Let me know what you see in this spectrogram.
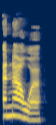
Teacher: варіант a hand А тепер погляньте на слово а а тобто літера H тут не читається і Слово починається вже з голосного звуку а а Уявіть що я поставлю сюди а тоді в мене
